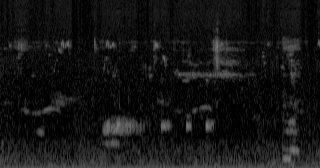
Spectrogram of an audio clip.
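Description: A black francolin calls with harsh, clipped notes.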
